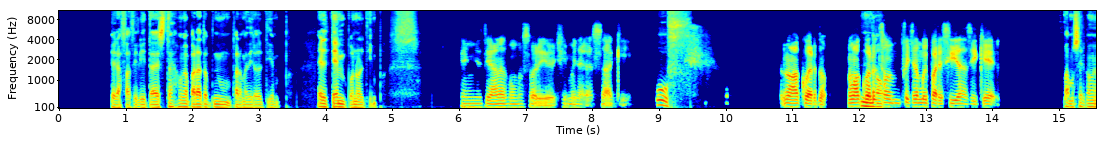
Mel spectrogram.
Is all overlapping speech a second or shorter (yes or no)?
yes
